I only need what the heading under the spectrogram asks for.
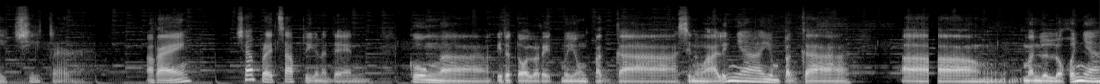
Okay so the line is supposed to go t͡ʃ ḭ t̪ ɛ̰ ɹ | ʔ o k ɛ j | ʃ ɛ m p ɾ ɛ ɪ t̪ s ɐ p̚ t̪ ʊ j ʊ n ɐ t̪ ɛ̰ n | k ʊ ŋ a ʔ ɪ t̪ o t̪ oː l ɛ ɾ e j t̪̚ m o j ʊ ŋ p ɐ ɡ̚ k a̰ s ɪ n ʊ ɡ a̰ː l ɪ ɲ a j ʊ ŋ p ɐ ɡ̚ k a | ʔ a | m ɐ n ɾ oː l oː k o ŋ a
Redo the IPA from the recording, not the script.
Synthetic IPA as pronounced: t͡ʃ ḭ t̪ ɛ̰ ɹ | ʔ o k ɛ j | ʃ ɛ m p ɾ ɛ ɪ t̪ s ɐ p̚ t̪ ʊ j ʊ n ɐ d̪ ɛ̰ n | k ʊ ŋ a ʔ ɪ t̪ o t̪ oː l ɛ ɾ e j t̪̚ m o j ʊ ŋ p ɐ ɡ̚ k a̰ s ɪ n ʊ ŋ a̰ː l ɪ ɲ a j ʊ ŋ p ɐ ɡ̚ k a | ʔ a | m ɐ n l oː l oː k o ɲ a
